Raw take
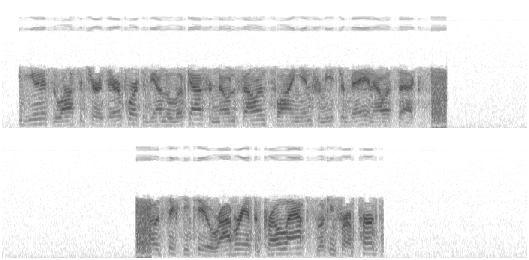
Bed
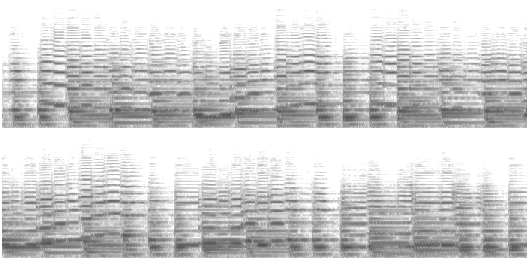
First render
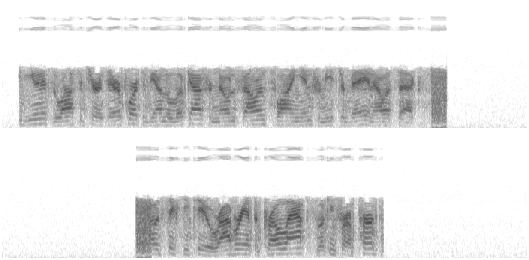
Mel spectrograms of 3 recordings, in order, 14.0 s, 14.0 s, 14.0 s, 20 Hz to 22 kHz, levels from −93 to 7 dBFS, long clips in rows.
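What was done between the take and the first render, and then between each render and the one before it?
trim -2.5 dB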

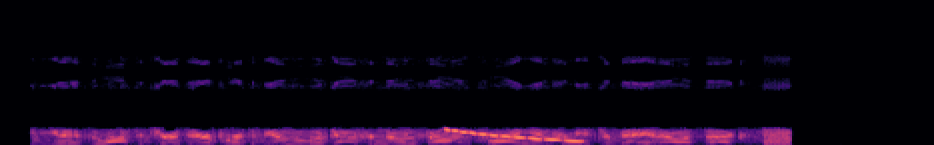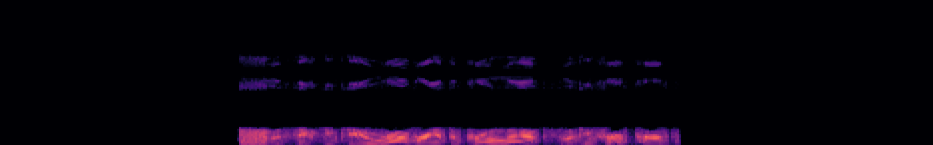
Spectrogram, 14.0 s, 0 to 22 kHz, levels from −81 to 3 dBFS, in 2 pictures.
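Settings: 3.32–4.37 s: painted sound fall 690–2500 Hz -22 dBFS; endless flanger 5.8 ms -0.29 Hz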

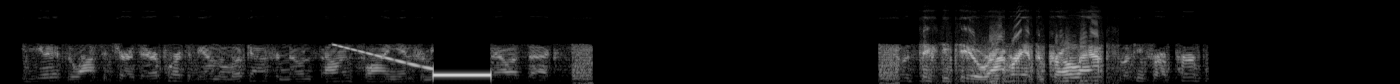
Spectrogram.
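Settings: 2.33–3.25 s: fade out, to -9.5 dB; 4.33–4.91 s: bleep 438 Hz -10.5 dBFS; 9.19–11.19 s: waveshaping leveller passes 3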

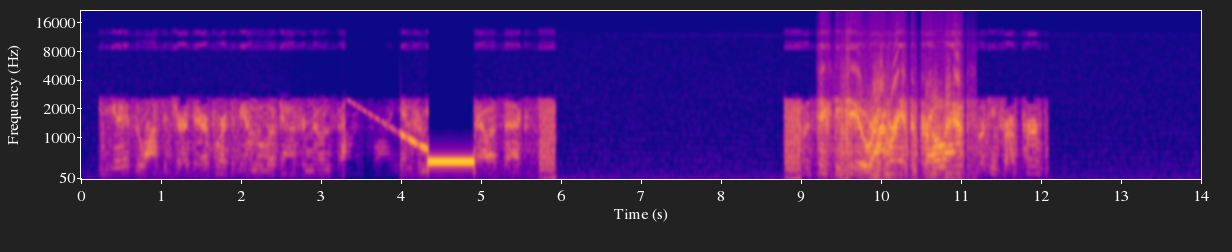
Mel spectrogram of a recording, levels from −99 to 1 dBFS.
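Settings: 2.94–4.35 s: dip -24 dB, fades 0.36 s logarithmic; 9.49–10.14 s: swell ahead of each attack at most 52 dB/s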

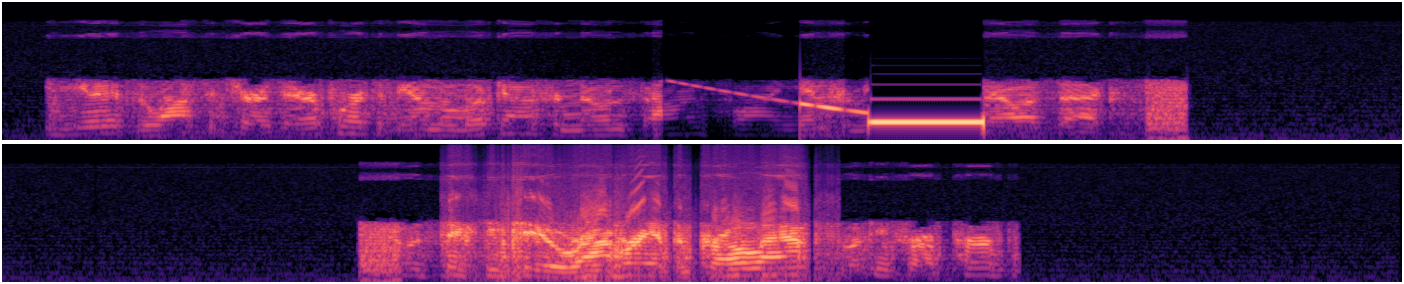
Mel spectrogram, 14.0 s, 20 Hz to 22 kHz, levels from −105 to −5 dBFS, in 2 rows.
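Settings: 4.21–4.90 s: gate -15 dBFS, range -10 dB

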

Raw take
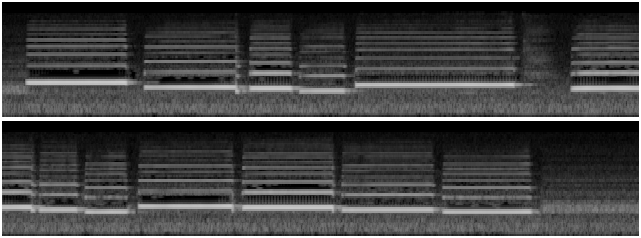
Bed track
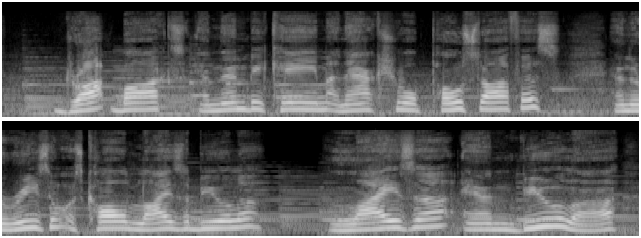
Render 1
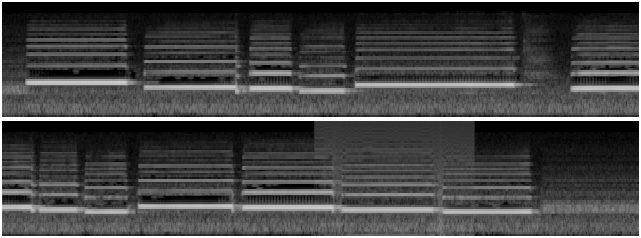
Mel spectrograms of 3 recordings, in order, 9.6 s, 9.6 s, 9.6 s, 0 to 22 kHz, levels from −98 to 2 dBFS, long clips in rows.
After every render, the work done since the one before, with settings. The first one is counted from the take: 7.12–8.32 s: jump at every zero crossing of -39.5 dBFS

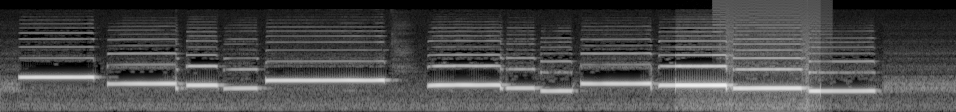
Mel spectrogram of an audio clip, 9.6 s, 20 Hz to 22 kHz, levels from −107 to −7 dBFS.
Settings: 6.75–8.20 s: gain +7.5 dB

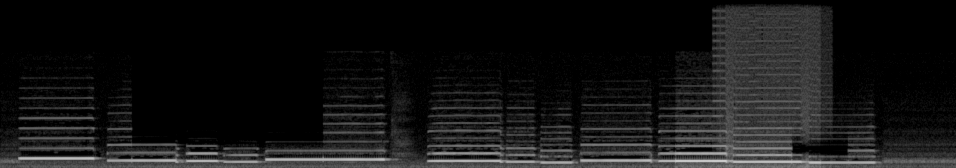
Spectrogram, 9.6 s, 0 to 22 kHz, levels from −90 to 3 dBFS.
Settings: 1.31–3.23 s: steep low-pass 2.7 kHz; 7.91–8.48 s: Butterworth band-stop 2.5 kHz, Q 0.63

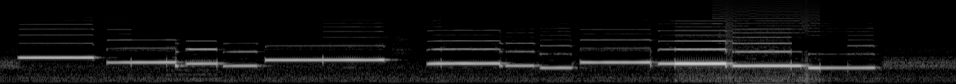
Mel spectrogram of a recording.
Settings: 1.66–2.17 s: comb 4.5 ms, depth 99%; 4.41–5.38 s: Chebyshev low-pass 5.2 kHz, order 5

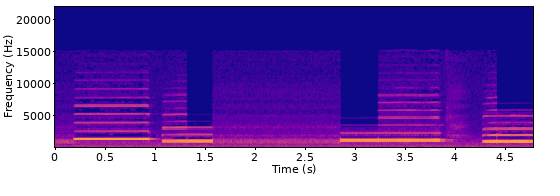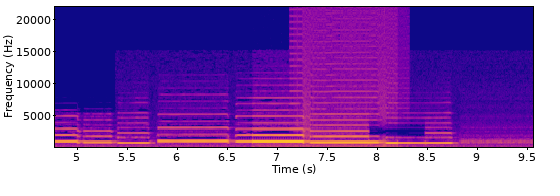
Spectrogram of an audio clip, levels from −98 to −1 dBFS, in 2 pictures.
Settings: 1.57–2.85 s: room tone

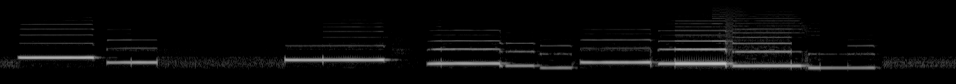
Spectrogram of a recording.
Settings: inverse Chebyshev high-pass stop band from 290 Hz, stop band 60 dB; level-controlled noise filter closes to 1.3 kHz, open at -22 dBFS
